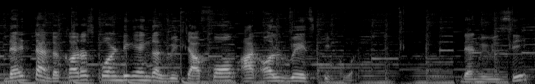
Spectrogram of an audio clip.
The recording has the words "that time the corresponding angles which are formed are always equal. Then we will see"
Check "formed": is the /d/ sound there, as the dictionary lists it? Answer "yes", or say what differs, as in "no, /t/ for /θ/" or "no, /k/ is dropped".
no, /d/ is dropped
